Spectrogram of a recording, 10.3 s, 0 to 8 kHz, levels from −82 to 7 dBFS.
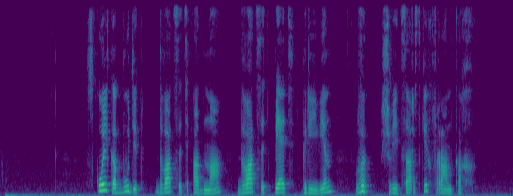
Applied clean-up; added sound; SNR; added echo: none; none; none; none.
